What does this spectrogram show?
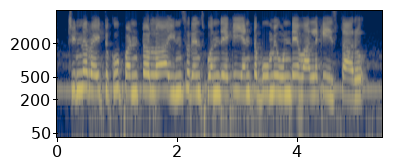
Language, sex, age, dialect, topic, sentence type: Telugu, female, 18-24, Southern, agriculture, question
